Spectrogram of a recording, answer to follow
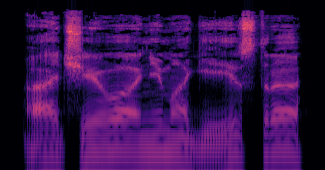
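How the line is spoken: Short laugh. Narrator (Russian): хохотнул Шувалов

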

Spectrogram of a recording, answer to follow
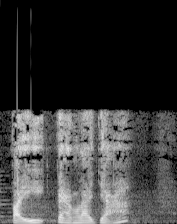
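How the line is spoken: Soft, quiet voice. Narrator (Vietnamese): Nghe vậy Trì Nhớ nhỏ giọng nói

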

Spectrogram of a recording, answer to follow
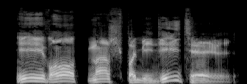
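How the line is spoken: Roaring. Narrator (Russian): взревел конферансье

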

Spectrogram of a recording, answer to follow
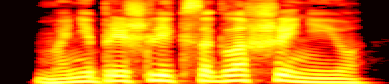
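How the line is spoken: Gloomy objection. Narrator (Russian): мрачно возразил Максимус

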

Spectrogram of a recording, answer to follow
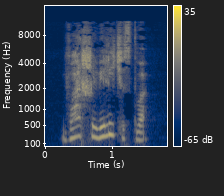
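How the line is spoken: Breathless faint exhale. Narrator (Russian): едва выдохнул он наконец

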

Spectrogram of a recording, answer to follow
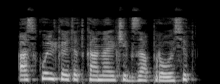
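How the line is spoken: Skeptical snort. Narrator (Russian): хмыкнул Геннадий Константинович

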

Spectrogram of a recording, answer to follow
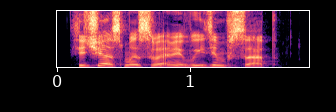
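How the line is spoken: Cheerful scout-leader tone. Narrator (Russian): бодрым тоном предводителя скаутов сказал

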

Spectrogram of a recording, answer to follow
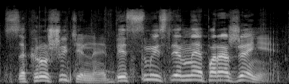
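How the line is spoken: Barked. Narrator (Russian): рявкнул Вест

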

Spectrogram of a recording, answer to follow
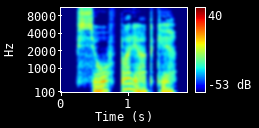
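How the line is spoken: Quiet. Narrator (Russian): тихо проговорила она

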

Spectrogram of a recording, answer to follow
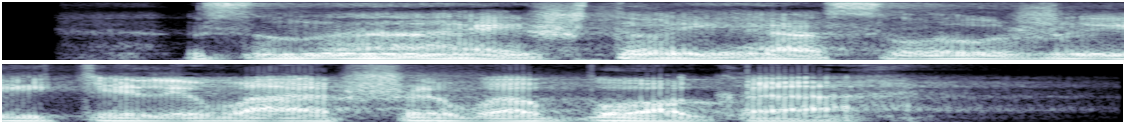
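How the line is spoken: Hiss. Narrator (Russian): Прошипел он

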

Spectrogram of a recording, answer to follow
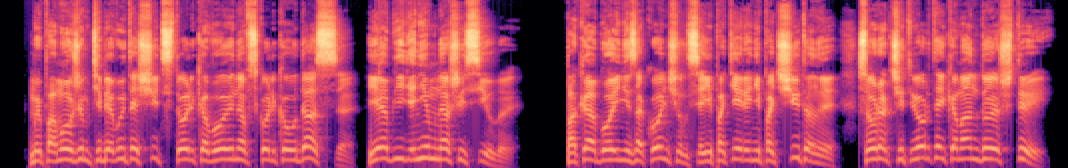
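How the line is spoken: Short laugh. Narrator (Russian): Делвар коротко рассмеялся

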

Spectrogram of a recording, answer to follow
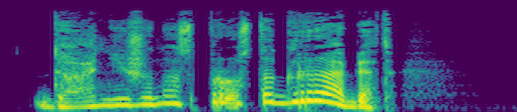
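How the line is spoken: Indignant hiss. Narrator (Russian): возмущенно прошипел попрыгун

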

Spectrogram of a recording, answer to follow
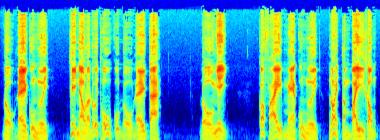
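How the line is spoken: Smiling. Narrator (Vietnamese): Bạch Tự Tại mỉm cười nói

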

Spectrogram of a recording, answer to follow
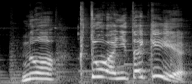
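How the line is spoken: Shouting. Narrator (Russian): закричал Шастер

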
